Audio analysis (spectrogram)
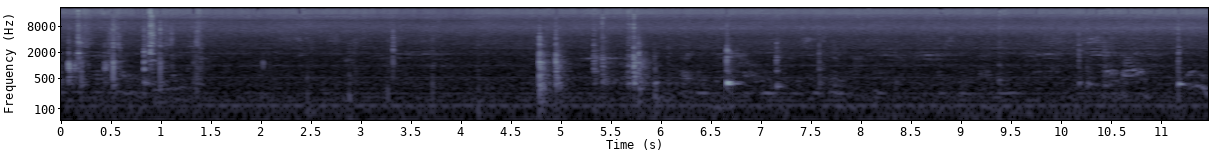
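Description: Onions cook in about two tablespoons of melted butter, making a soft, faint sizzle broken by scattered clicks and taps of a utensil against the pan, with no talking.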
